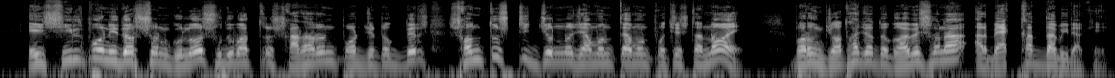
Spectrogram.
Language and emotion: Bengali, angry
